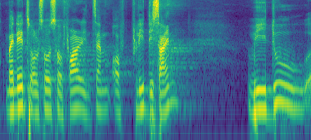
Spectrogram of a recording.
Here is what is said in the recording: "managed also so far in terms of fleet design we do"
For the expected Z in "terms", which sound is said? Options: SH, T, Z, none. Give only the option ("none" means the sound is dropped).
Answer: none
